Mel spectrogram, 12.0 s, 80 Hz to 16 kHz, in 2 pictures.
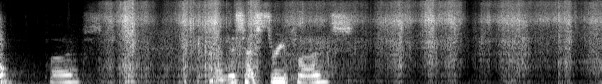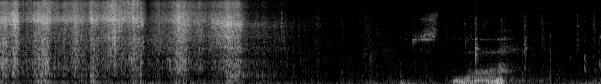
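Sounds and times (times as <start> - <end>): wiring rustling: 0.9 - 9.9.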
